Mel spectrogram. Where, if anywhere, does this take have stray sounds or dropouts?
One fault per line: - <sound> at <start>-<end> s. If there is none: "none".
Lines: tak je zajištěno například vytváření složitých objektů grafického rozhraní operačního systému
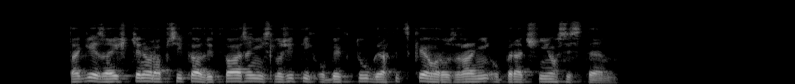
none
